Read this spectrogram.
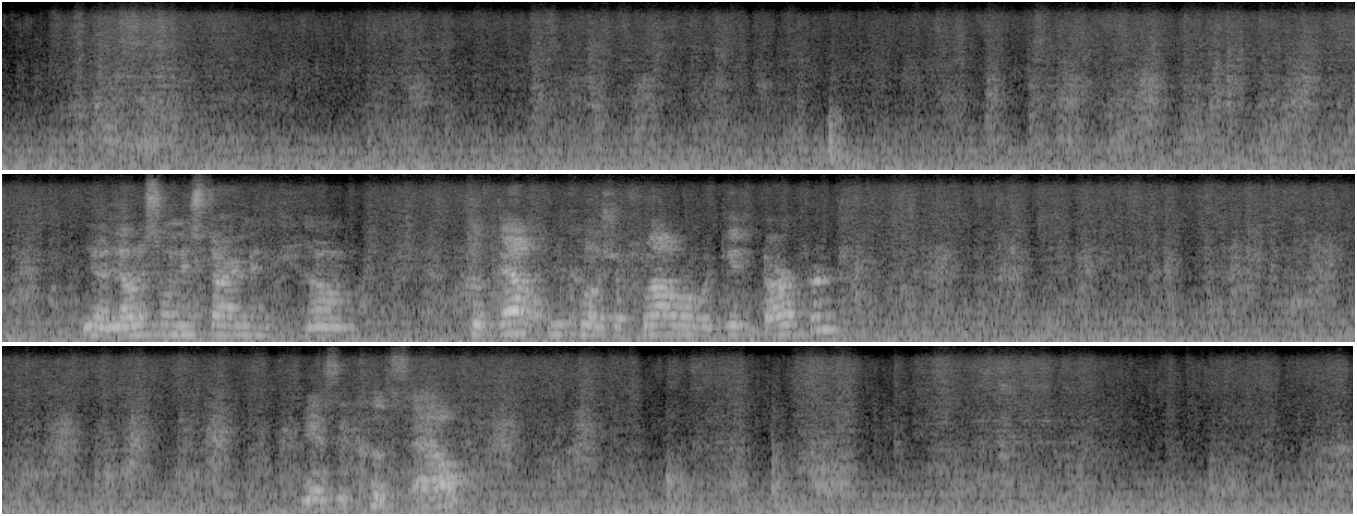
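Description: A wooden spoon scrapes and stirs in a pan.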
